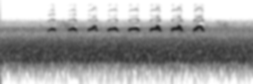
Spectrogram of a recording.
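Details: Adult osprey at a nest in Montana, evening in June, with chicks and a hidden fish: eight sharp, whistled notes in a steady rapid string, each briefly rising then falling, with soft background noise.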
